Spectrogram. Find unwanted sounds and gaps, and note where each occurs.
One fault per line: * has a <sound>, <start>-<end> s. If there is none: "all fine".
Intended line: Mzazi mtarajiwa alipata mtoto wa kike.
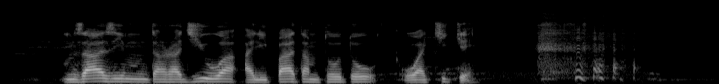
* has a laugh, 5.3-6.4 s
